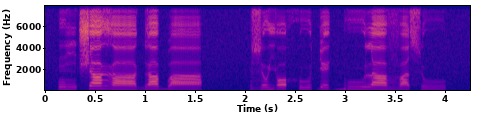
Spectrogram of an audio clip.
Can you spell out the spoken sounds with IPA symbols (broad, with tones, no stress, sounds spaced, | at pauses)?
ũ˨ ŋ ʃ a˦ ɣ aː˨ ɡ a˦ b a˨ | z ʊ˨ j ɔ˦ h u˨ ɗ e˨ ɡ͡b uː˦ l a˦ v a˨ s u˨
